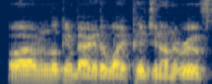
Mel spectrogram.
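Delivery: put-on fast, loud, high boyish voice; quick boy's excuse. A narrator's reading. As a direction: rattle off the excuse. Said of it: "said Hansel".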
